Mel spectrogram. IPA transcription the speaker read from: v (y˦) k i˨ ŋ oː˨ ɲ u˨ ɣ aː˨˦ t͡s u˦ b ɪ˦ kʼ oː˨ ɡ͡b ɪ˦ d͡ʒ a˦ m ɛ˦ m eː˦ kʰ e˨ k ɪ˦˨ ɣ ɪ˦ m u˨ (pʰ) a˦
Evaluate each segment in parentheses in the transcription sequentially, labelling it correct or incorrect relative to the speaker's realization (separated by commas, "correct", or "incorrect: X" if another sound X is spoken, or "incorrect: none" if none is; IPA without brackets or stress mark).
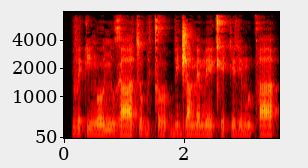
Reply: incorrect: ɪ˦, correct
